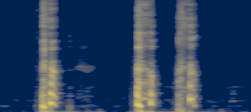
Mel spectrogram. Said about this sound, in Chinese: 可是没有花儿过来，于是他咳了一下，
